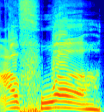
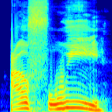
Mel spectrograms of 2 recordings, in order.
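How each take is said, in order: First: The w is followed by an a vowel. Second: The w is followed by an i vowel. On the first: "Bukan juga afwa, tu baris atas" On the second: "Bukan juga afwi, tu baris bawah"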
